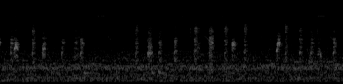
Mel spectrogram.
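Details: Begging Cinnamon bittern chick being fed by its parent, uttering short, sharp chirps and clicks in irregular bursts, each quick and separate, over faint background hiss.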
